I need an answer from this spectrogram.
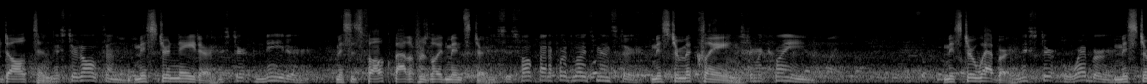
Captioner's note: calling of recorded vote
